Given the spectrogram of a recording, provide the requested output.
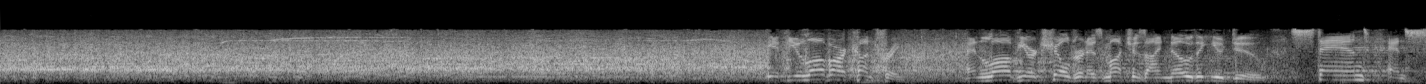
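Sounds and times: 
convention crowd applauding: 0:00.0 - 0:10.8
speech: 0:08.3 - 0:14.2.

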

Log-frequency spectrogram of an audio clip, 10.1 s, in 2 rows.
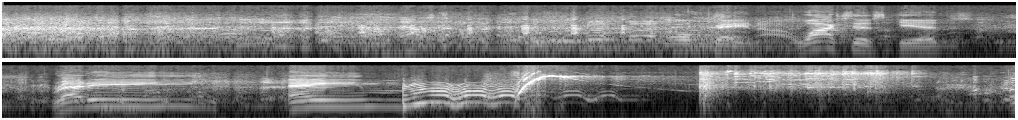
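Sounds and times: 
laughter: 0:00.0 - 0:08.6, 0:09.7 - 0:10.1
speech: 0:03.6 - 0:08.0
arrow smashing through a glass window: 0:08.5 - 0:09.8.

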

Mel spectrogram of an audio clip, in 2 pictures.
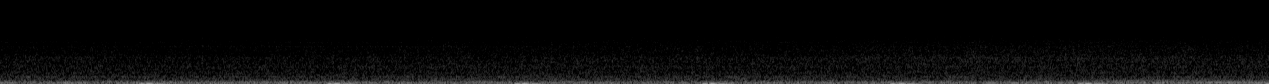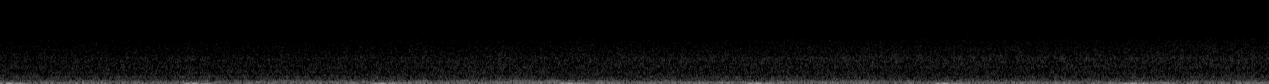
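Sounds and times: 
gentle rain falling in steady hiss: 0:00.0 - 0:25.3.

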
